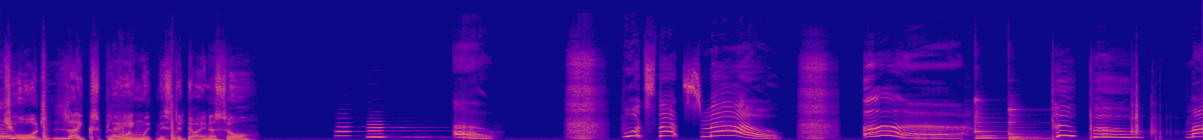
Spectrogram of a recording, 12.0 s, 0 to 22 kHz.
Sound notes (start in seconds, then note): 5.7 sniffs; 8.2 sniffs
